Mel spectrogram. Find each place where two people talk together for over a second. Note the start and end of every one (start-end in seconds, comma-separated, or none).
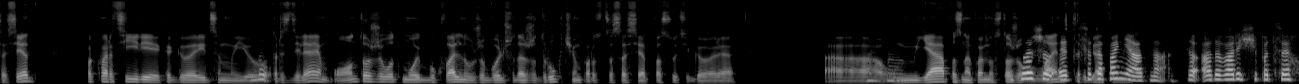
10.1-11.3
